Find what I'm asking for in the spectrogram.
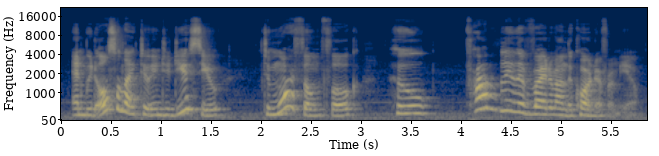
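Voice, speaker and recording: A fairly quick speaker whose pitch leaps very widely and whose loudness swings hard. The room echo is audible. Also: woman, high pitch for a woman. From India, Chennai. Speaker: podcast host, filmmaker. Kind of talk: scripted podcast intro.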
